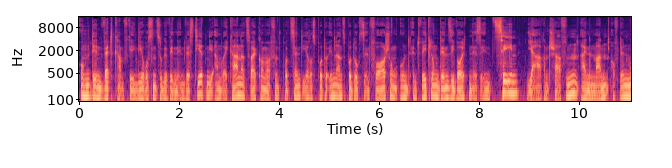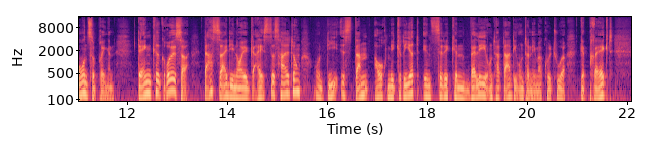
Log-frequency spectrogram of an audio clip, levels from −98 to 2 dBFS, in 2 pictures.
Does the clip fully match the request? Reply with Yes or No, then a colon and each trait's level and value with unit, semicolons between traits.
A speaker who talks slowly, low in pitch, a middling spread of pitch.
No: average, 150 wpm; low, 110 Hz; average, 4.2 semitones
